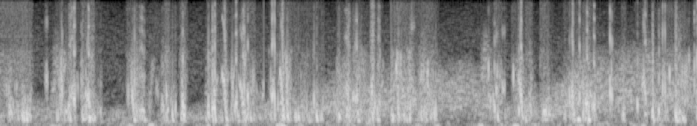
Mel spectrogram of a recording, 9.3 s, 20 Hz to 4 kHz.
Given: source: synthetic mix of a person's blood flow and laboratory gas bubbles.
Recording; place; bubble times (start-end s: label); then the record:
Doppler ultrasound of blood flow; subclavian vein
0.00-0.44 s: bubbles
0.59-0.65 s: bubbles
0.72-1.36 s: bubbles
1.68-2.35 s: bubbles
2.39-2.50 s: bubbles
2.74-3.52 s: bubbles
3.57-4.33 s: bubbles
4.47-5.12 s: bubbles
5.21-5.85 s: bubbles
6.49-6.75 s: bubbles
6.81-7.12 s: bubbles
7.20-7.38 s: bubbles
7.51-7.98 s: bubbles
8.10-8.20 s: bubbles
8.28-8.35 s: bubbles
8.46-8.63 s: bubbles
8.67-9.30 s: bubbles
From the record:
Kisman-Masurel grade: 342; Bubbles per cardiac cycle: rolling drumbeat, 9 or more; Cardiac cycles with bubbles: 100%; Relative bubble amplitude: moderate (0.250 to 0.450); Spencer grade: 3 (all of the cardiac periods contain showers or single bubble signals, but not dominating or overriding the cardiac motion signals); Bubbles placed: anywhere in the cardiac cycle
